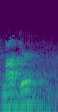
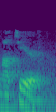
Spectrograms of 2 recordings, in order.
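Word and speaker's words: Motyer: His name is spelled M-O-T-Y-E-R. I've always thought it as Modger. But Lannan tells me he heard British people pronounce it Matir. So the Y is treated as an I suppose, and it comes out Matir.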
